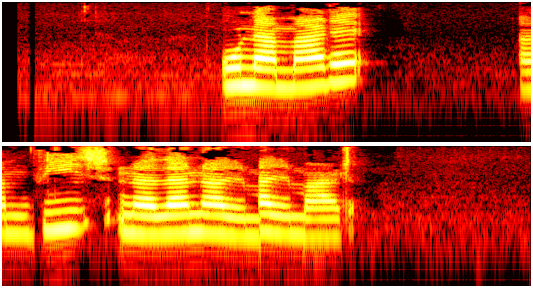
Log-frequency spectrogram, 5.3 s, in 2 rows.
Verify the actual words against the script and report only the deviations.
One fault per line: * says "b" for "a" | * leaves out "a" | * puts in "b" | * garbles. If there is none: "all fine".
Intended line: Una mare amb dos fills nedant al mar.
* leaves out "dos"
* puts in "al"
